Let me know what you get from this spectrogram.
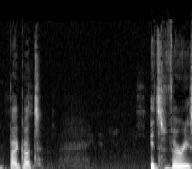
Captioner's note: speaking French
